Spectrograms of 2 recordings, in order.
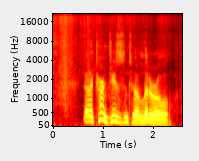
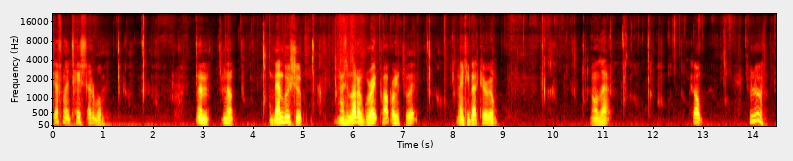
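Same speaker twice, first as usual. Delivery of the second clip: speaking with mouth full while chewing. Tasting bamboo shoot for a video, talking with mouth full. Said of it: "Sorry for eating with my mouth full".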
